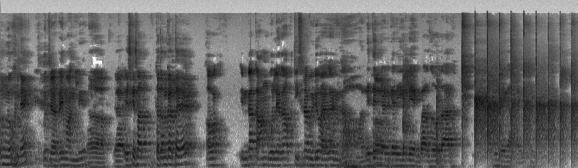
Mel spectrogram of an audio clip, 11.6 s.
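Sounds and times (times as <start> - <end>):
speech: 0.0 - 10.4
hand claps: 8.0 - 11.5.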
